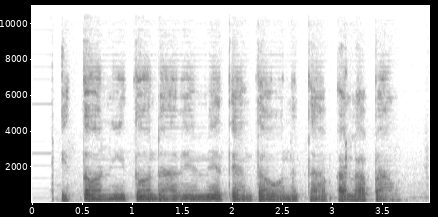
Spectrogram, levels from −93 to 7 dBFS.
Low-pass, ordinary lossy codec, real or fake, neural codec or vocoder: none; none; fake; vocoder, 22.05 kHz, 80 mel bands, HiFi-GAN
